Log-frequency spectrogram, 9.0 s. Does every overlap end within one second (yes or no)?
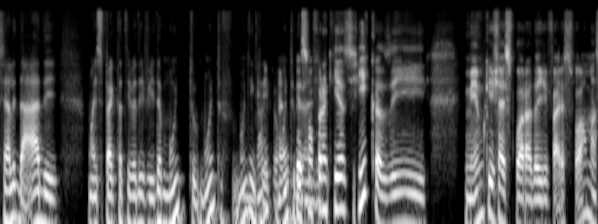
no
